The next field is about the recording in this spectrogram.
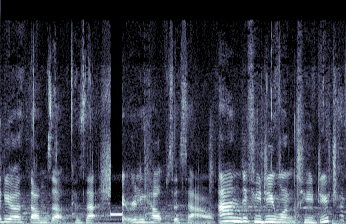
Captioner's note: beep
